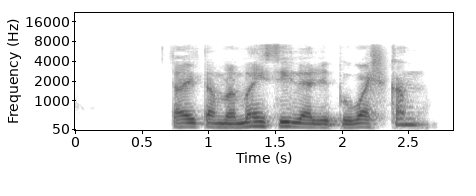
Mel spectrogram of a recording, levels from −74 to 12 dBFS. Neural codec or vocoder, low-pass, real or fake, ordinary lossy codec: codec, 16 kHz, 1 kbps, FreqCodec, larger model; 7.2 kHz; fake; AAC, 64 kbps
